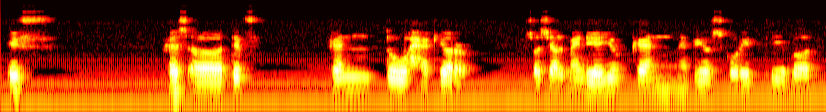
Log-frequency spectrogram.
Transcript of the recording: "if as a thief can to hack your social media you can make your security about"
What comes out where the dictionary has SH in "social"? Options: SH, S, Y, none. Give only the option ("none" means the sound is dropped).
S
